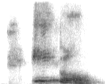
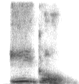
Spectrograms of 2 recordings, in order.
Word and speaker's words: eagle: Eagle. The A is silent, and the last E is silent. Eagle.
